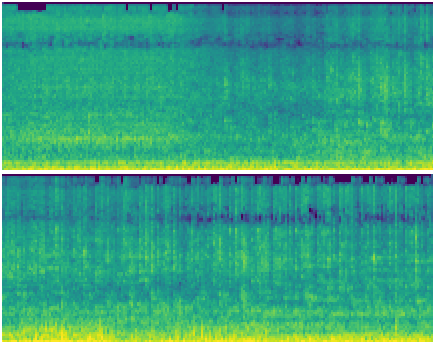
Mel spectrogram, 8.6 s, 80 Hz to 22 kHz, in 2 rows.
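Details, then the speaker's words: Squarebody truck converted from propane back to gasoline, after the mud-filled carburetor was rebuilt and a bad accelerator pump noted. Deep, even V8 idle with a brief smooth rev that settles cleanly, no misses or knocks: normal idle. "So, we are all good and fired it up cuz it starts up and just runs amazing now that this car is rebuilt."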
